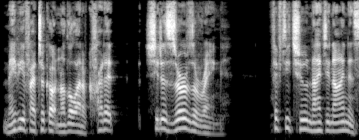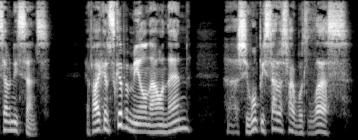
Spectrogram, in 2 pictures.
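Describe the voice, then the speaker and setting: A man's voice: on the high side, animated, normal speed, a bit bright, pitched above the performer's own voice. A man voicing a desperate ghost of a debt-ridden businessman in an audiobook, muttering obsessively and repeating himself. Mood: frantic, obsessive. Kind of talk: audiobook character voice.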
